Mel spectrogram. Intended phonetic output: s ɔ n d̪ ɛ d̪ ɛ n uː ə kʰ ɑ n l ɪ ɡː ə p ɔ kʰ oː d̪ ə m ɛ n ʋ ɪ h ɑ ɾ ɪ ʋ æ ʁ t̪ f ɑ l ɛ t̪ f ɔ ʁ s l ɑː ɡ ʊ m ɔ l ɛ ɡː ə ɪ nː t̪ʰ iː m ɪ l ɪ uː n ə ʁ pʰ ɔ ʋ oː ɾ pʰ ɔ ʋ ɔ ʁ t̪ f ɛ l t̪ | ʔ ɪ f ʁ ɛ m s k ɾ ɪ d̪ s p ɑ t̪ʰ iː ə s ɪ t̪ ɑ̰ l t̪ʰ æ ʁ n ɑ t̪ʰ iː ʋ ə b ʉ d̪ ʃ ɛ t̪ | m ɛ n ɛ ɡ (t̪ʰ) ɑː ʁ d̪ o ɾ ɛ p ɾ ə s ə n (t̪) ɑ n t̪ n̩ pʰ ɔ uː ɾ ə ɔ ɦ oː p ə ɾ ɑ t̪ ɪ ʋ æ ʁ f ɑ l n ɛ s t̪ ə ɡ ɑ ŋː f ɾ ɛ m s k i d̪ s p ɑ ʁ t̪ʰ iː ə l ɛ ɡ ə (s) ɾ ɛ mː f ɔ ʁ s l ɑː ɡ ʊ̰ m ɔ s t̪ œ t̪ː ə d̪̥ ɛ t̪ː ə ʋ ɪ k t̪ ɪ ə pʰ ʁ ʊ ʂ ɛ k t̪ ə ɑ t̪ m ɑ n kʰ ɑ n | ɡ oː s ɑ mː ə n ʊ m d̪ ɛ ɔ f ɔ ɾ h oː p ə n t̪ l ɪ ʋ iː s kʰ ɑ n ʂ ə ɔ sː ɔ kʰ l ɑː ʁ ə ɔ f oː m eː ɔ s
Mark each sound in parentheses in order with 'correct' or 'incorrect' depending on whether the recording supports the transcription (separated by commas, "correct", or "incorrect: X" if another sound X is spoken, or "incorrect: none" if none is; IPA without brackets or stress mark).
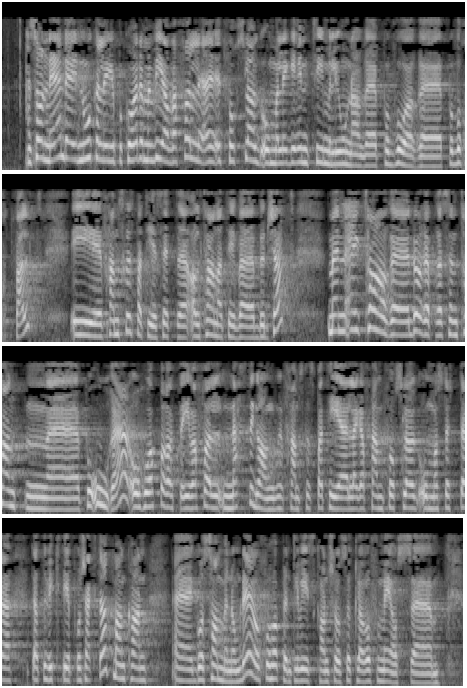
correct, incorrect: t̪ʰ, incorrect: f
